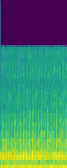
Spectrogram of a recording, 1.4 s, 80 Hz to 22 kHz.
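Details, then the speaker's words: Nissan TD42 diesel after oil change and bleeding air from the fuel system: steady, even idle with a smooth low thrum and no knocks; runs much better now. "Yes sounds so much better how are the sound inspector honing into those"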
